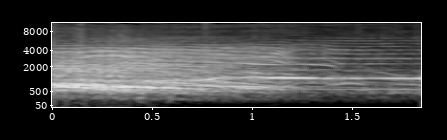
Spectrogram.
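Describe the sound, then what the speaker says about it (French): An outdoor street show audience shouts out together in a loud, close burst of mixed voices, with sustained cries and whoops that ease slightly toward the end. "Une déception spontanée est montée parmi la foule."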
